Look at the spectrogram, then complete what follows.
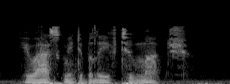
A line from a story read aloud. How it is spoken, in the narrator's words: said she, but her tone was softer than he had ever known it yet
